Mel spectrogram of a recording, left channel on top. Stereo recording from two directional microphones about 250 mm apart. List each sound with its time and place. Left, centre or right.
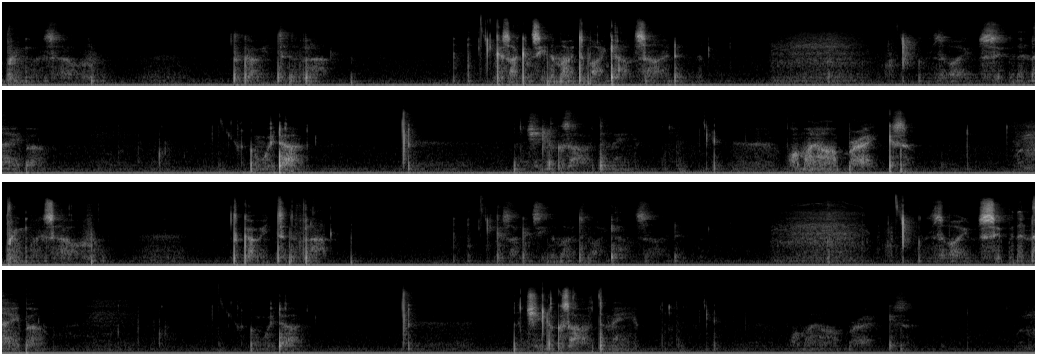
0.0 s whispering: right
2.2 s whispering: right
4.7 s whispering: centre
7.7 s whispering: centre
12.5 s whispering: centre
14.3 s a sound: centre
15.4 s whispering: right
17.3 s whispering: centre
18.3 s whispering: left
